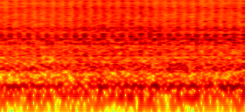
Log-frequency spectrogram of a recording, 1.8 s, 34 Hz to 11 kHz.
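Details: Toyota Fortuner 3.0 diesel at idle with code P0200 injector circuit malfunction: uneven, shaking, lumpy stumbling beat, described as abnormal like a motorcycle, a problem inside the combustion chamber; misfire with one cylinder dead, injector circuit suspected.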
